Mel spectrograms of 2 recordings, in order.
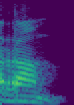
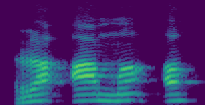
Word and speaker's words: राम: लेकिन अगर मुझे उच्चारण करना हुआ राम, तो क्या मैं इसको ऐसा करूंगा क्या? र आ म अ? नहीं, मैं सीधे बोलूंगा रा और बोलूंगा म।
